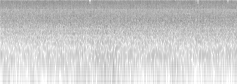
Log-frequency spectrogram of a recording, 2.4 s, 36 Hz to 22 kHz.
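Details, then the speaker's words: Infiniti G37 right after galley gasket job, first cold start: steady even idle at slightly raised cold-start speed, no knocks or ticks; no faults, no leaks, running fine. "So, all right, let's crank it. Oh, fuck. Shit, here we go. It fucking cranked, bro. It's running fine."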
